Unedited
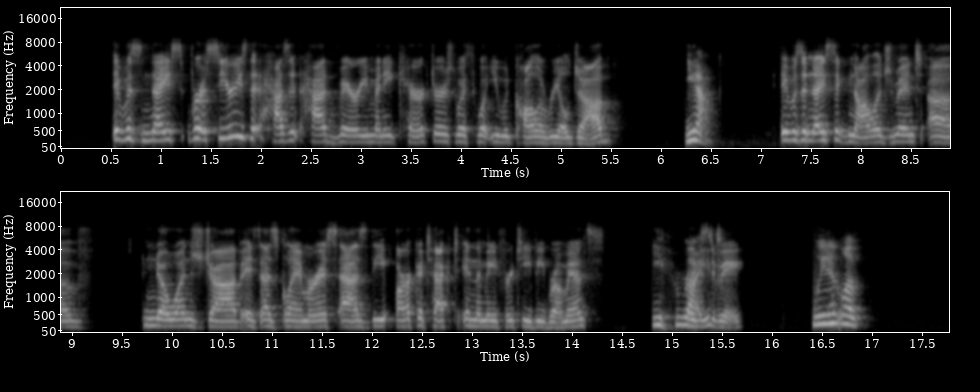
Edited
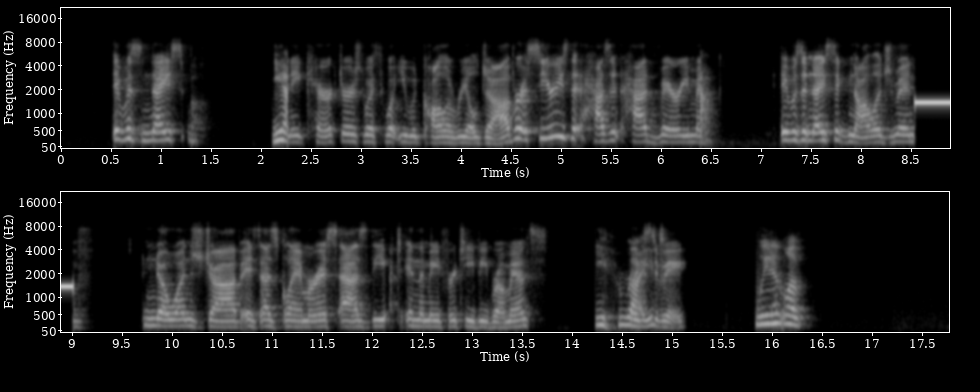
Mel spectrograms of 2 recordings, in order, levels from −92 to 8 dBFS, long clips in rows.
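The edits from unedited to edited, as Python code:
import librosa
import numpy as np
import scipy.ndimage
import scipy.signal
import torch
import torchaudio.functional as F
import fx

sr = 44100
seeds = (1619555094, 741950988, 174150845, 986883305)

y = fx.edit(x, sr, fx.swap(start_s=1.3, length_s=1.88, other_s=5.43, other_length_s=0.96),
    fx.bleep(start_s=8.53, length_s=0.48, hz=1370.0, db=-11.0),
    fx.cut(start_s=12.17, length_s=0.57), tone=tone)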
